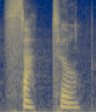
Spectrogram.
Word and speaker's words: subtle: in meaning so here it's a silent letter B we say subtle subtle changes in meaning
